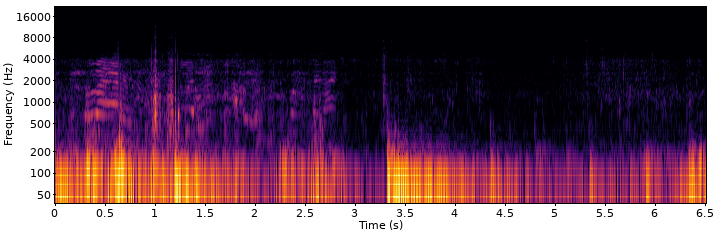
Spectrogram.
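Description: Voices talking for the first half or so over a low rumble of wind and water on a camera mounted on the front of a river paddleboard. A sudden low thump comes about three seconds in.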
